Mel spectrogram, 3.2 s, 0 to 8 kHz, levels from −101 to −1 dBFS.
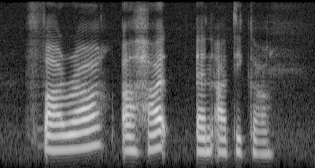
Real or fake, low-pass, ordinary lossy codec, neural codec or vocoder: real; none; none; none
